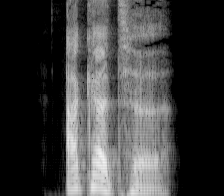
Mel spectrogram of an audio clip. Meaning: inflection of ackern: 1. first/third-person singular preterite 2. first/third-person singular subjunctive II
- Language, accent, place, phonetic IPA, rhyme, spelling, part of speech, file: German, Germany, Berlin, [ˈakɐtə], -akɐtə, ackerte, verb, De-ackerte.ogg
